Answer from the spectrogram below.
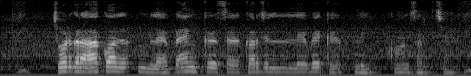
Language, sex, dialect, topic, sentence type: Maithili, male, Angika, banking, question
